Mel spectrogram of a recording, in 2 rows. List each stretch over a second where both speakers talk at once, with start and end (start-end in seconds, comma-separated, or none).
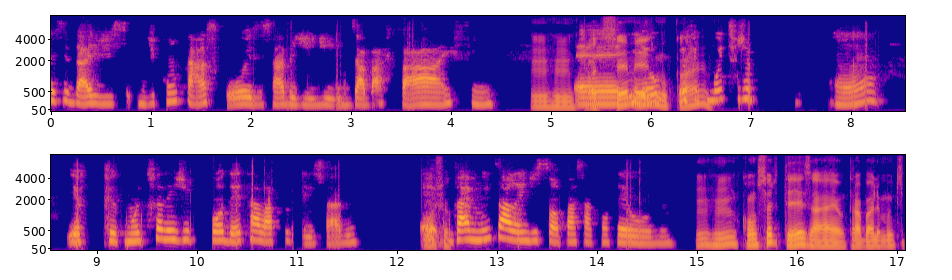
5.4-6.6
